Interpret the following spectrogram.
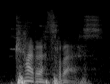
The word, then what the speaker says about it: Caradhras: pronounced Caradhras.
